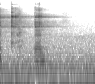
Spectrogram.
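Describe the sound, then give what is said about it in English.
Glasses of Cheeky Blonde beer clink together twice in a toast, two bright taps about half a second apart, each leaving a short ringing tail that fades over a quiet background. “Yeah, cheers.”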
